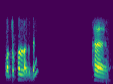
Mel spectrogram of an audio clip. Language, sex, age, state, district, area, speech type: Bengali, male, 18-30, West Bengal, North 24 Parganas, rural, conversation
